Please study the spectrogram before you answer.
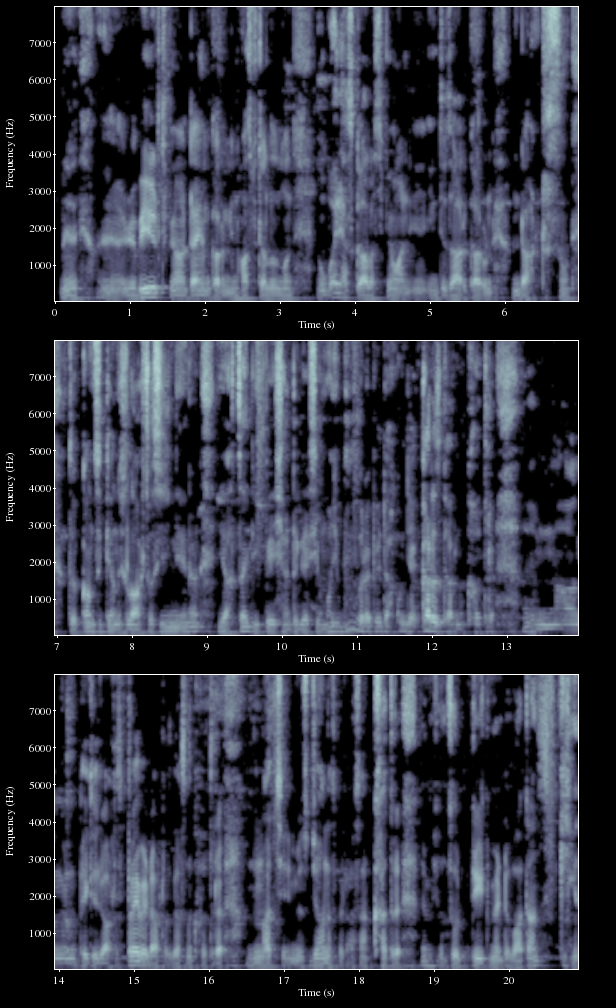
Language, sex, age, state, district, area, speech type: Kashmiri, male, 30-45, Jammu and Kashmir, Budgam, rural, spontaneous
